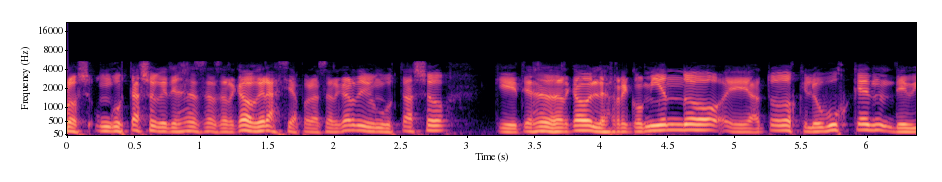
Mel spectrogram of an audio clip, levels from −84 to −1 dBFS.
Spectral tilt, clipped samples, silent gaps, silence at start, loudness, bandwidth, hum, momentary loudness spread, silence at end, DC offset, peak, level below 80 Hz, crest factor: -4.5 dB/octave; under 0.1%; none; 0 s; -18 LUFS; 5.6 kHz; none; 6 LU; 0 s; under 0.1%; -4 dBFS; -46 dBFS; 14 dB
